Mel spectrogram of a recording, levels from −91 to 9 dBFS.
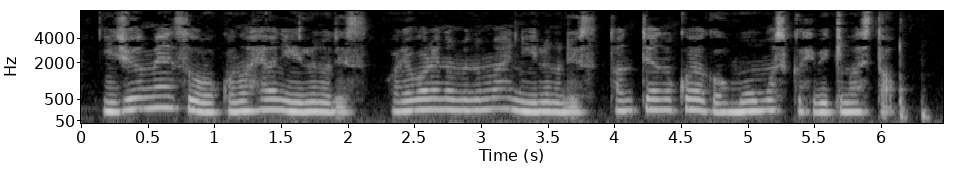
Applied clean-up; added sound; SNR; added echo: none; none; none; none.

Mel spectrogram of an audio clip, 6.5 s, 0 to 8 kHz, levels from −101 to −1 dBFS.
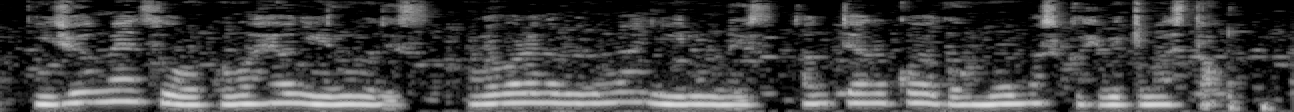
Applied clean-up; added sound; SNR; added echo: classical method Wiener filter.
